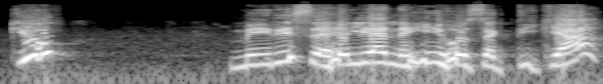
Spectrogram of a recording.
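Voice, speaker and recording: A woman's voice: high-pitched, very animated, moderate pace, no room sound. A woman playing a scolding mother-in-law. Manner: scolding, exasperated. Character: middle-aged mother-in-law, proud but easily annoyed.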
